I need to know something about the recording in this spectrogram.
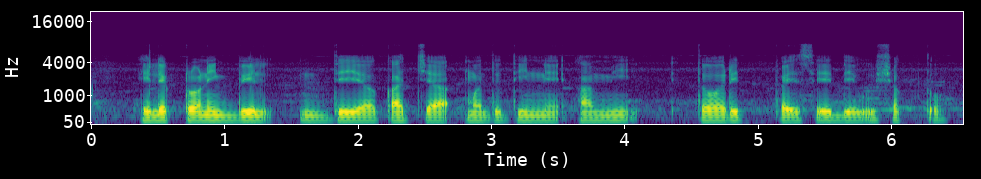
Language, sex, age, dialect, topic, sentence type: Marathi, male, 25-30, Varhadi, banking, statement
